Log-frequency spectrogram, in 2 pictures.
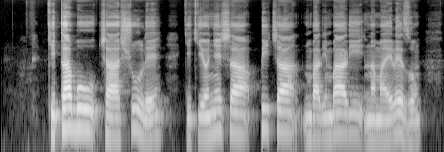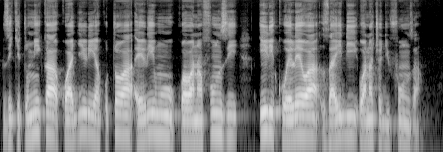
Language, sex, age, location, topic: Swahili, male, 18-24, Dar es Salaam, education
